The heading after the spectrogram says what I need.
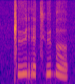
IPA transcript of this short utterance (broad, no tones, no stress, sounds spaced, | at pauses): ǀ yː r e t͡sʰ y ɠ əː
